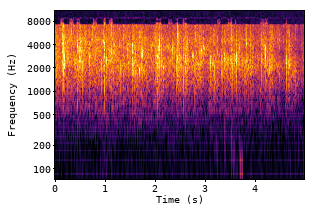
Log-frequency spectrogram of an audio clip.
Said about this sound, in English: Yeah. Come on, let's clap our hands and give praise to Him right now.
